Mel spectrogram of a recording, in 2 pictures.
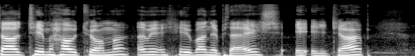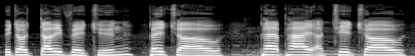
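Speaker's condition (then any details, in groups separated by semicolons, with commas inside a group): Down syndrome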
